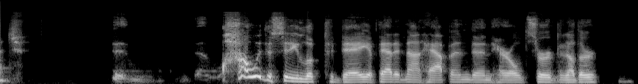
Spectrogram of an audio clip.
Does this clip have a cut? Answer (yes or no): no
